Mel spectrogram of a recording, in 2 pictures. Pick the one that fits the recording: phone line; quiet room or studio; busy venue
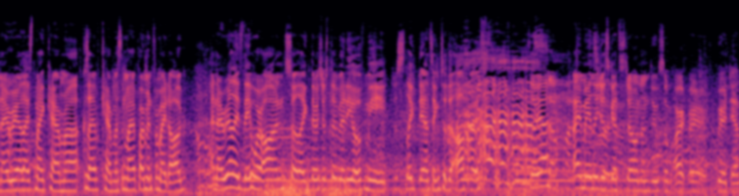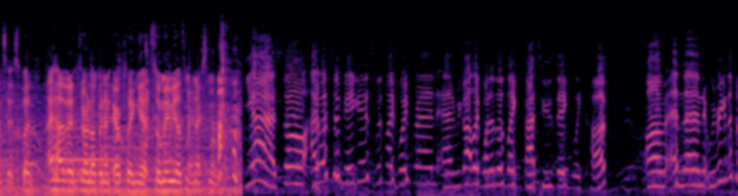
busy venue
